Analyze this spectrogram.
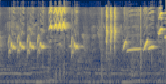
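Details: Sunda robin giving a run of short harsh, rasping notes, then thin high sharp calls and a rising whistled slur, with a low constant hum in the background.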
